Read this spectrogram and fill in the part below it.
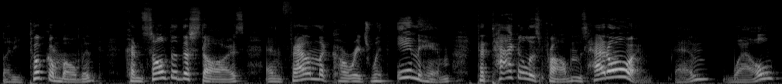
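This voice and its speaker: Wisecracking meerkat sidekick, nasal and forceful, lively pitch swings, wry pep-talker for a cartoon-style comfort roleplay. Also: male voice, measured pace, hardly any pauses, exaggerated voice. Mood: storytelling. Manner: wry, pep-talking, streetwise. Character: fast-talking, wisecracking meerkat sidekick, exasperated but caring. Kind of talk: comforting character roleplay with impressions.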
